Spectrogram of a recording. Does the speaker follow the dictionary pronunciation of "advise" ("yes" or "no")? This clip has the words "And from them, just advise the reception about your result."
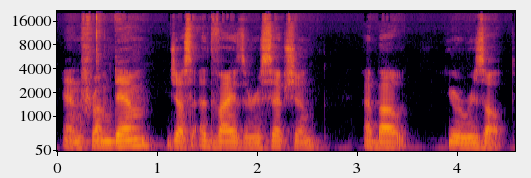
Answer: yes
